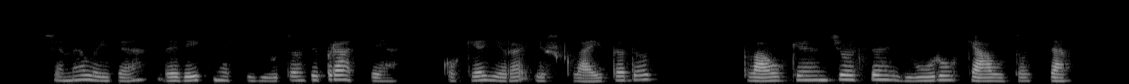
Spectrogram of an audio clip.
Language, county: Lithuanian, Utena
